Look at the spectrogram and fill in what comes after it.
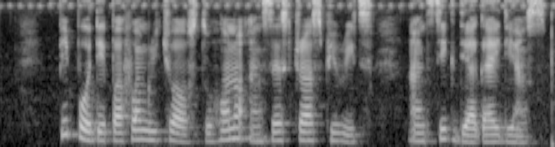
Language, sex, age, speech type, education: Nigerian Pidgin, female, 30-45, spontaneous, tertiary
